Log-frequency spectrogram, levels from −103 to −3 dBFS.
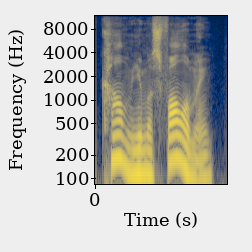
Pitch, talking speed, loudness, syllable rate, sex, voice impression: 125 Hz, 225 wpm, -15 LUFS, 5.5 syllables/s, male, very masculine, middle-aged, very thick, slightly tensed, slightly powerful, slightly dark, soft, slightly clear, fluent, slightly raspy, cool, very intellectual, refreshing, sincere, very calm, mature, very friendly, very reassuring, slightly unique, slightly elegant, wild, very sweet, lively, kind, modest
